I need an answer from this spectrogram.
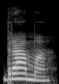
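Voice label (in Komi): "драма", Komi, female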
